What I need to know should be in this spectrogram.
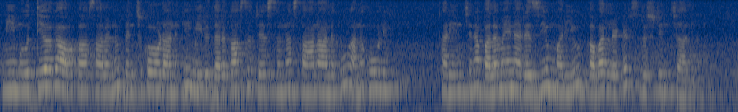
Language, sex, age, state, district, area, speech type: Telugu, female, 30-45, Andhra Pradesh, Sri Balaji, rural, read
